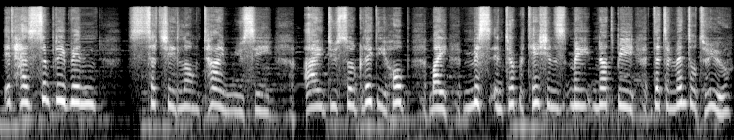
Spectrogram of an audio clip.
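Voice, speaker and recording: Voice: medium pitch, takes it slowly, voice pushed up, close to an everyday voice. A performer voicing a playful, flustered young woman guide from a fantasy visual novel, with stammering, formal, ornate speech. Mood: apologetic. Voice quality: put-on, wavering accent.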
